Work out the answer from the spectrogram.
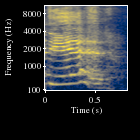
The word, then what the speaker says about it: Diane: Also, sorry guys if I say Diane and Deanne. I'm trying to say it right, but you know I'm so used to saying Diane because that's how we pronounce it here.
